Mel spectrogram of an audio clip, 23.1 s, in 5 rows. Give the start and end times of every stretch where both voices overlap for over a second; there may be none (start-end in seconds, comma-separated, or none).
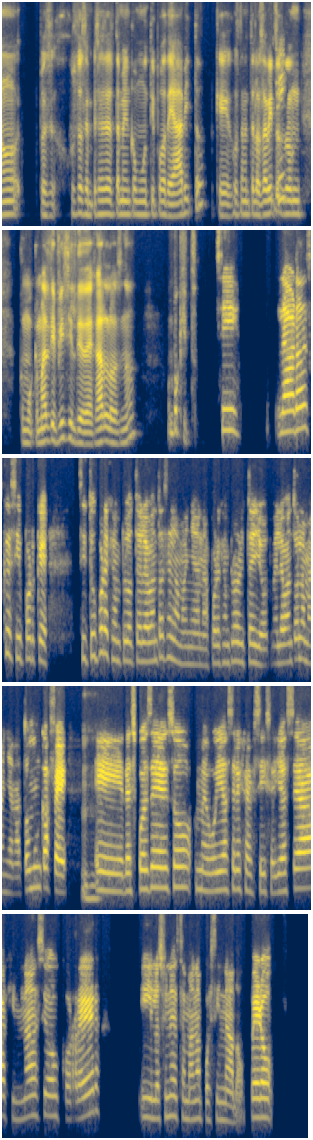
none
